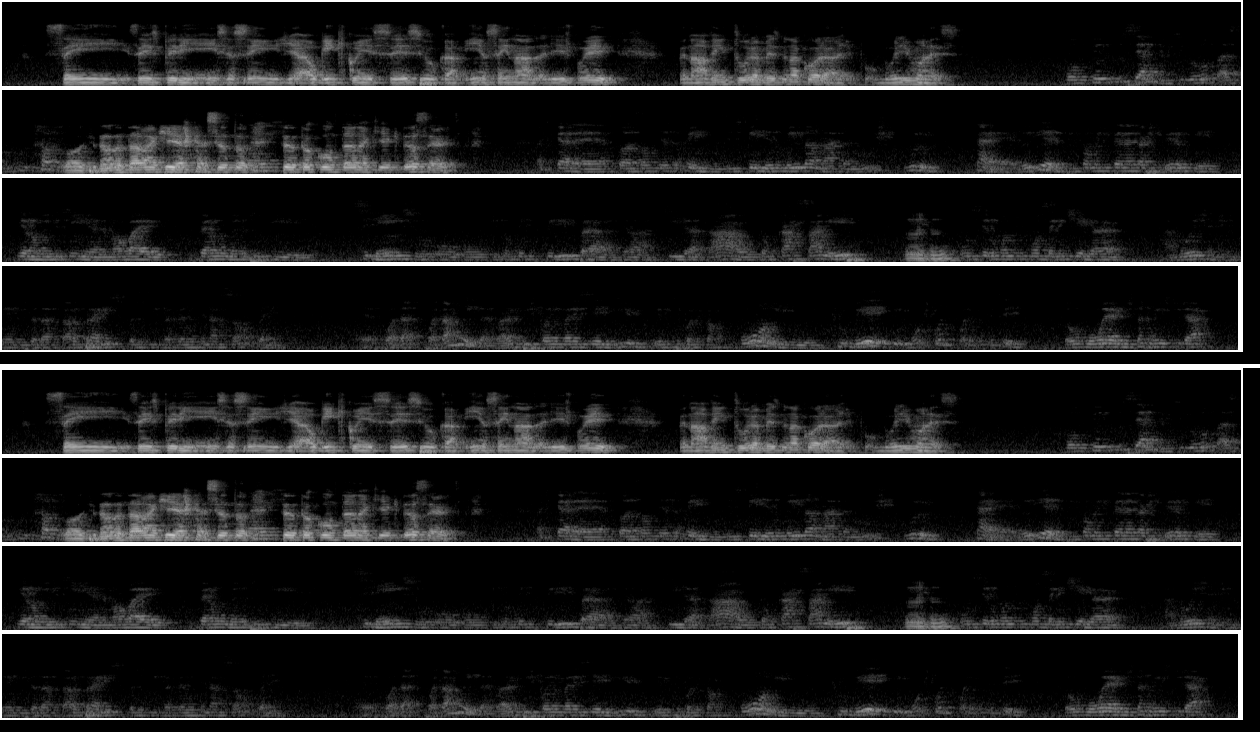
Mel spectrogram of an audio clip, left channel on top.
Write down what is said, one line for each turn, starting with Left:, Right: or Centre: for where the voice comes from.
Right: sem, sem experiência, sem já alguém que conhecesse o caminho, sem nada. Ali foi, foi na aventura mesmo e na coragem, pô, bom demais.
Left: Bom, que deu tudo certo, né? Conseguiu voltar, senão tu não tava <laughs> falando
Right: Pô,
Left: comigo
Right: senão eu não
Left: agora.
Right: tava aqui. <laughs> Se eu tô,
Left: Mas.
Right: se eu tô contando aqui, é que deu certo.
Left: Mas, cara, é a situação tensa mesmo. Você se perder no meio da mata, no escuro, cara, é doideira. Principalmente perto da cachoeira, porque geralmente, assim, o animal vai. Espera um momento, assim, de silêncio ou, ou que não tem muito perigo pra, sei lá, se hidratar ou então caçar mesmo.
Right: Uhum.
Left: E aí, como o ser humano não consegue enxergar à noite, né, a gente não tem a vista adaptada pra isso. Se você não tiver aquela iluminação, velho. É, pode dar, pode dar ruim, cara. Vários bichos podem aparecer aí, e aí você pode ficar com fome, chover, enfim, um monte de coisa que pode acontecer. Então o bom é justamente tu já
